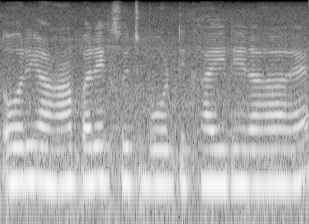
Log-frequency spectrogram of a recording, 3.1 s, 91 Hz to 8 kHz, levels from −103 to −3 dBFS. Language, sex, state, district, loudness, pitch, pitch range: Hindi, male, Haryana, Rohtak, -12 LUFS, 205 Hz, 200-210 Hz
